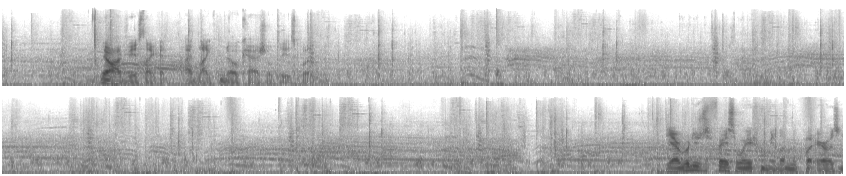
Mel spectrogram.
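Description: Men shout and cry out in battle.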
